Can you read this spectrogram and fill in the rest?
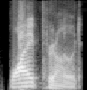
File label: "whitethroat", American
